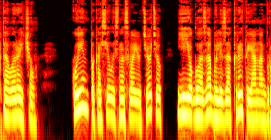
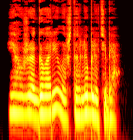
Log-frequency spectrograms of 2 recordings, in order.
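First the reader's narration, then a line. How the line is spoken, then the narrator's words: Quiet question. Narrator (Russian): тихо спросила Рэйчел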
